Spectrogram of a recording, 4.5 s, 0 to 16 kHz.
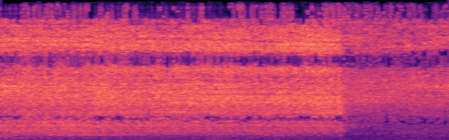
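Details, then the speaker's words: Air tank holding about 65 psi dumped quickly past a regulator; loud steady hiss dropping slightly as pressure falls, moisture but no water coming out, a normal drain blowdown. "if I want to dump uh looks like 65 is pounds of air out of a tank real quick like CU it's going to be in the a hle so I got to dump that"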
